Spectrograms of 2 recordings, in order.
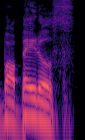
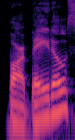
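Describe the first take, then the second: First: The s sound is said with a lisp. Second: The s sound is said clearly.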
